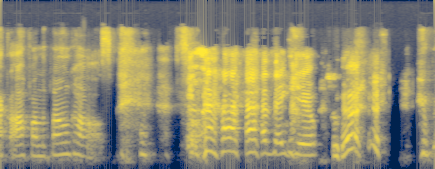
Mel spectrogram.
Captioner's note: laughing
